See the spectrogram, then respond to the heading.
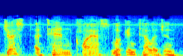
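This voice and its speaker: Casting: weary, skeptical professor in old radio play; swooping, animated delivery, deliberate pauses, noisy broadcast sound. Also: male voice, lowish voice, highs cut off. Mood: dismissive. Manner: deliberate, dramatic pauses, halting. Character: professor, a weary skeptical man, recounting strange events. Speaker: actor in radio drama. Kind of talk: 1970s radio drama acting.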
